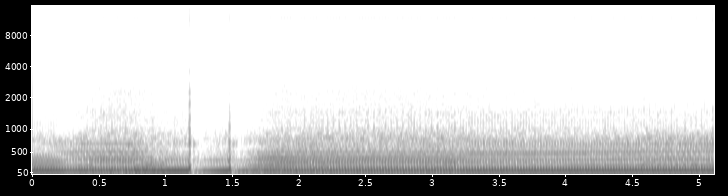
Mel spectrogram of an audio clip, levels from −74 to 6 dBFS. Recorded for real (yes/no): yes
